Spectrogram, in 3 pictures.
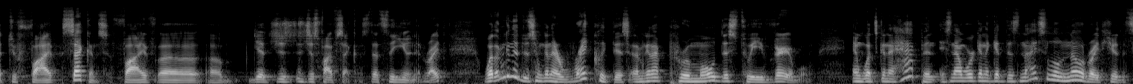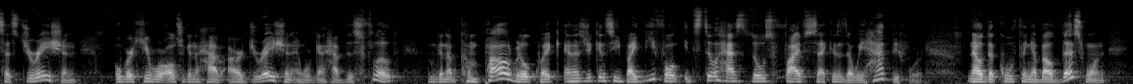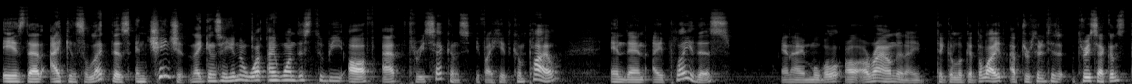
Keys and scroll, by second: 24.9 3, 25.1 Return, 30.3-31.1 w.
